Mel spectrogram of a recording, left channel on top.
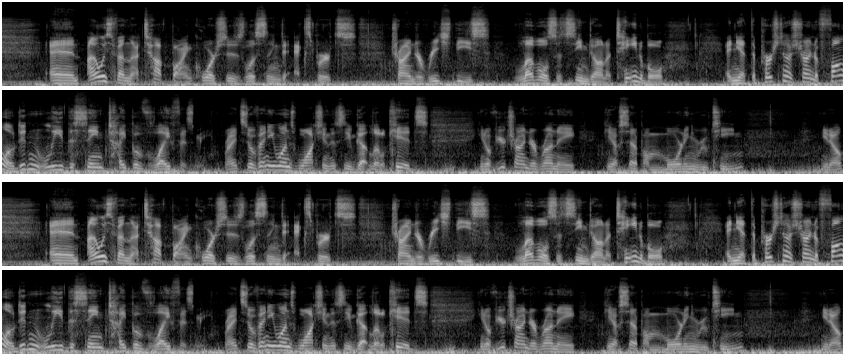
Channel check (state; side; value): normal; both; correlation 0.88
